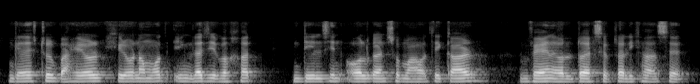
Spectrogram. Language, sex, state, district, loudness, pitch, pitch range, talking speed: Assamese, male, Assam, Kamrup Metropolitan, -17 LUFS, 140 Hz, 140-145 Hz, 155 wpm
